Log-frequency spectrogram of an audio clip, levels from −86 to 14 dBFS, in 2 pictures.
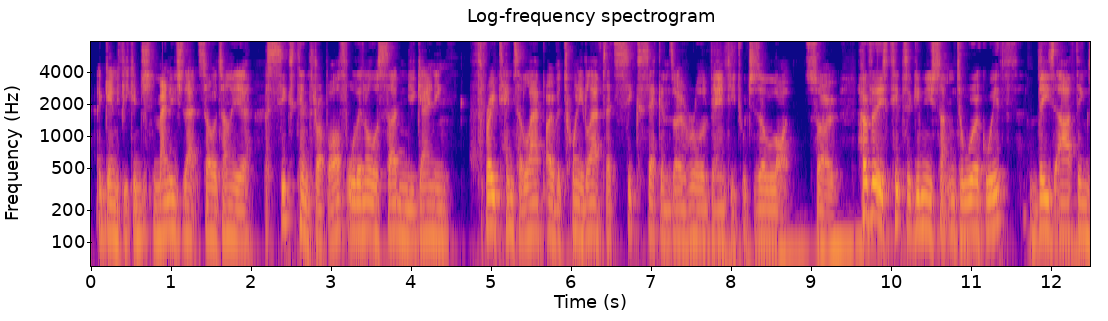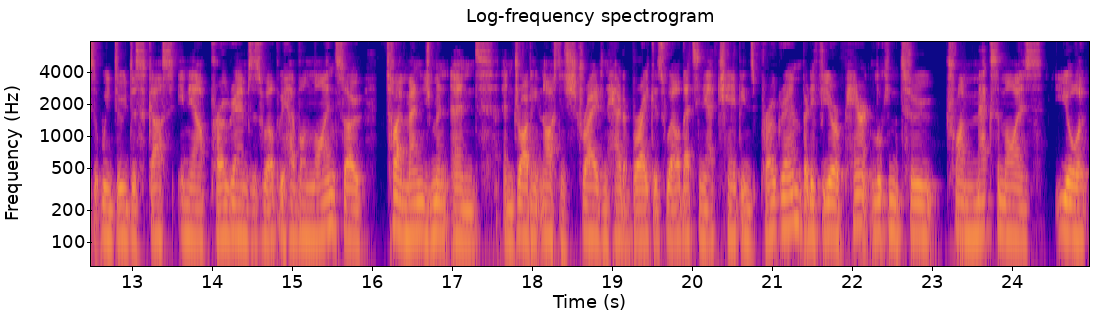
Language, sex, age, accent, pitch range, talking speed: English, male, 20-39, Australian, 105-125 Hz, 235 wpm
